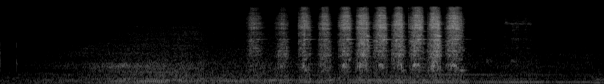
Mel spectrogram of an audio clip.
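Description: A hand hacksaw cutting through a white plastic part. Soft, slow rasping gives way to about eleven quick strokes at roughly five a second, which stop about two-thirds of the way through.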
